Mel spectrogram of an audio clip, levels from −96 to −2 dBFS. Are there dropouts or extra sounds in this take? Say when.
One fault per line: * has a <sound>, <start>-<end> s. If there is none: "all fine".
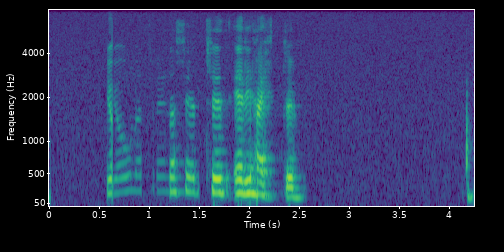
all fine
